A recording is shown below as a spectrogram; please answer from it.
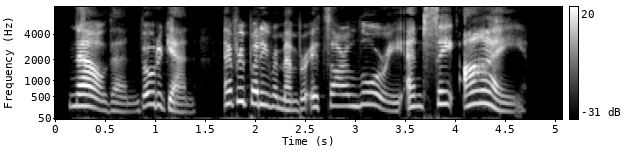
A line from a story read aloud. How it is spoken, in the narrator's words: cried Snodgrass excitedly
